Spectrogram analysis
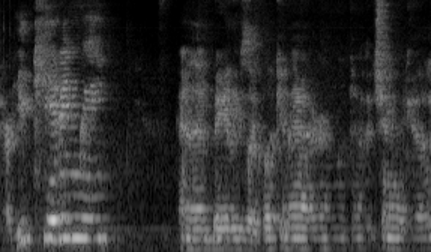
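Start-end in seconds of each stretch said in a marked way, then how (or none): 0.1-1.1 high-pitched incredulous quote; mock disbelief. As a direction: lift the pitch high, not the volume. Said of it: "clearly read her lips where she's all like".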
